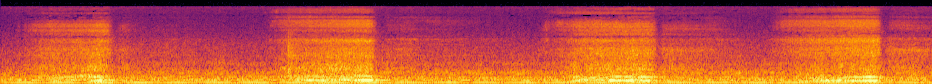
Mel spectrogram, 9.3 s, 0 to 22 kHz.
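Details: Sleeping puppy: soft, regular snoring breaths with a slight snort, about 24 per minute, over a steady low hum; snoring.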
